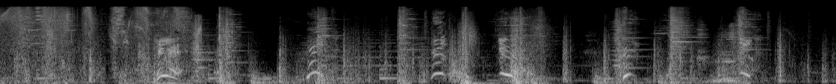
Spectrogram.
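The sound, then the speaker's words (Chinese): Sledgehammer and sword clash in a fight, a dense run of heavy thuds, thunks and sharp whacks at an uneven rhythm, loud throughout with brief dips between blows. “晋中黑风侠抡着大锤在门口拉了个架势，向着乐月冲来。乐月扬起剑迎上去。”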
